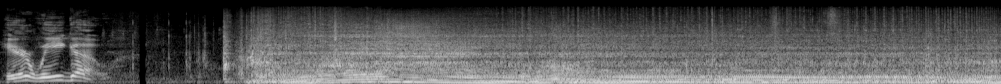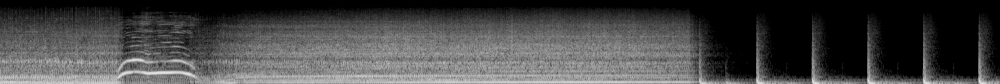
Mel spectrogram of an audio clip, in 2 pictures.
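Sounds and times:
outboard motor starting and revving: 2.2s - 17.0s.

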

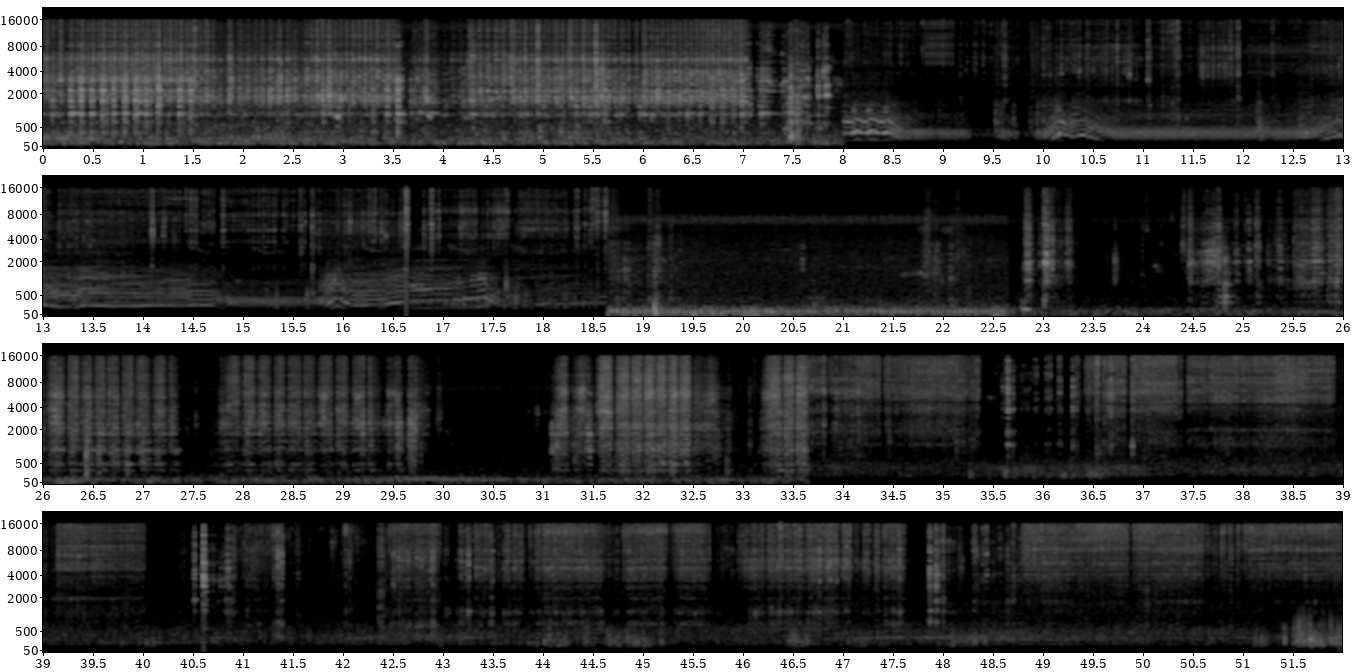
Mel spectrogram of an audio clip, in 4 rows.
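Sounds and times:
toothbrush scrubbing metal: 0.0s - 18.7s.

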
